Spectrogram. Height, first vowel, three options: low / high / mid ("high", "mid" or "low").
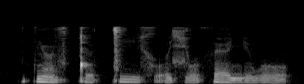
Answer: low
